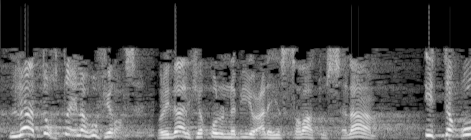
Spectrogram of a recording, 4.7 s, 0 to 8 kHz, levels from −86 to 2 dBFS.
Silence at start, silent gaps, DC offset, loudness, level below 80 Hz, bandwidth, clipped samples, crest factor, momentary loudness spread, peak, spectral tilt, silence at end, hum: 0 s; none; under 0.1%; -13 LUFS; -52 dBFS; 5.6 kHz; under 0.1%; 12 dB; 9 LU; 0 dBFS; -8 dB/octave; 0 s; none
